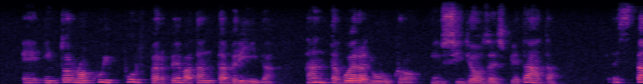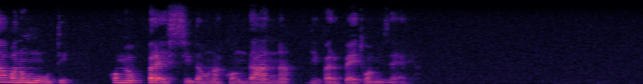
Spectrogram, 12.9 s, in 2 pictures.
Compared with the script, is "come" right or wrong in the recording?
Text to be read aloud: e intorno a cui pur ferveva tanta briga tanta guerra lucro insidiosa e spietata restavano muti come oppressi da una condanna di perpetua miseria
right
